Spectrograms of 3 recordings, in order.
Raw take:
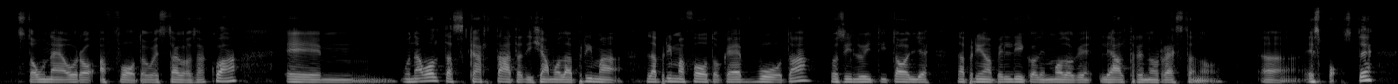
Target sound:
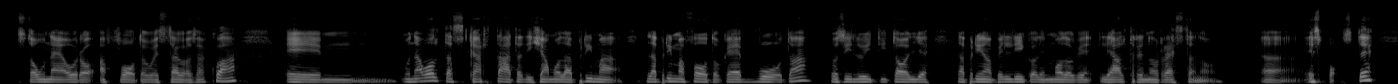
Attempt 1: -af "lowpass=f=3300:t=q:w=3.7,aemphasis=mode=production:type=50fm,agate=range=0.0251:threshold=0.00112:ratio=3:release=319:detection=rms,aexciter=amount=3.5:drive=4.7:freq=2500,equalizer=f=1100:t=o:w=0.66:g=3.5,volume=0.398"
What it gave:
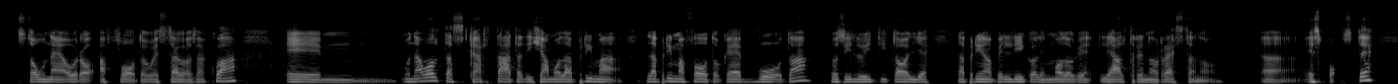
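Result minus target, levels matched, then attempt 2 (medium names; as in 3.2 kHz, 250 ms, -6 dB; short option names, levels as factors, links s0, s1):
1 kHz band +3.5 dB
-af "lowpass=f=3300:t=q:w=3.7,aemphasis=mode=production:type=50fm,agate=range=0.0251:threshold=0.00112:ratio=3:release=319:detection=rms,aexciter=amount=3.5:drive=4.7:freq=2500,equalizer=f=1100:t=o:w=0.66:g=-4,volume=0.398"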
